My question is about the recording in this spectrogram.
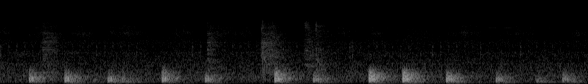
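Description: Marker writing on a whiteboard: a quick string of short strokes, about two or three a second, as a word is written out letter by letter.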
